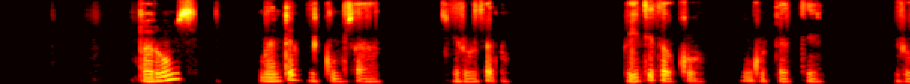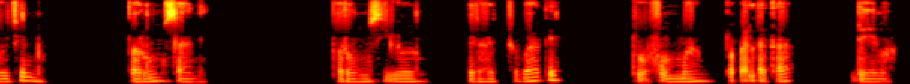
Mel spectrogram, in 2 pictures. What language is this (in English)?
Oromo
